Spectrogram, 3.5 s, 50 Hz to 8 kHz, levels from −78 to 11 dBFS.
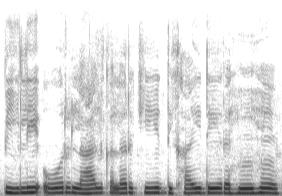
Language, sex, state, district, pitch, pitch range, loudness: Hindi, female, Madhya Pradesh, Bhopal, 190 Hz, 185-195 Hz, -11 LUFS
